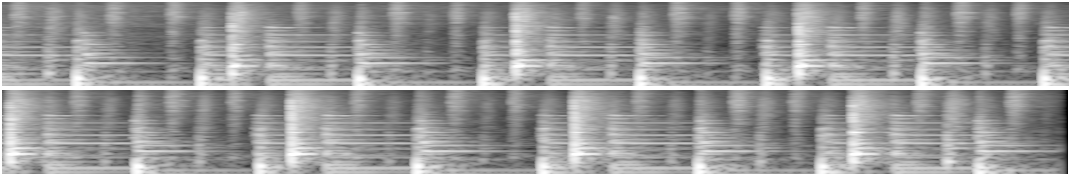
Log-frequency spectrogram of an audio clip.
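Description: Jazz band music from a studio album: a drum kit plays a busy pattern of kick, snare and rim hits, one to two strong hits a second, over sustained low notes.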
